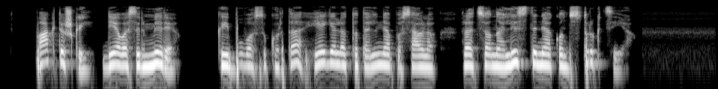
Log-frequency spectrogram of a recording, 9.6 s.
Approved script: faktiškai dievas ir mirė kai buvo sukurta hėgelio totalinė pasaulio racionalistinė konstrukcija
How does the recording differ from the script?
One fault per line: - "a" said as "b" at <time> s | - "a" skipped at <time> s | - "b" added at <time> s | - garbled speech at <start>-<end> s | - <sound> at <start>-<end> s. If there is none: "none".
none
